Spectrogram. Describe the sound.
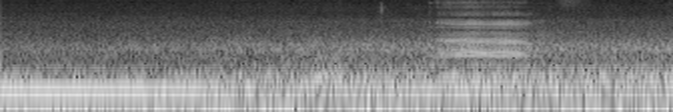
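Steady low rumble of a car driving on a road trip near Wichita Falls. A constant engine and road drone runs throughout, with a faint higher whine rising briefly partway through.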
